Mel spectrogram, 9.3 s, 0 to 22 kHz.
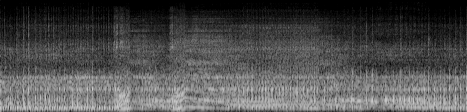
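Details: Yamaha AT-1 converted to CT-1, first start-up after rewiring, oil pump priming and carburetor fix, choke on, pre-mix fuel plus oil pump; crisp ring-ding with throttle blips, revs rising and dropping back smoothly, normal.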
